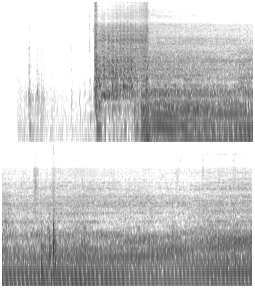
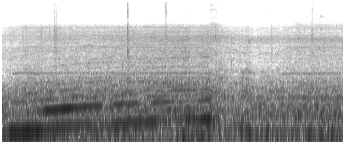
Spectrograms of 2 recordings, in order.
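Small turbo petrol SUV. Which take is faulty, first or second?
first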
